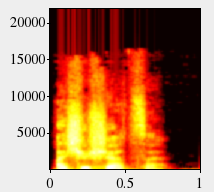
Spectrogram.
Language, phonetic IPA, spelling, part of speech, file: Russian, [ɐɕːʉˈɕːat͡sːə], ощущаться, verb, Ru-ощущаться.ogg
- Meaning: 1. to be felt, to be perceived 2. passive of ощуща́ть (oščuščátʹ)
